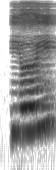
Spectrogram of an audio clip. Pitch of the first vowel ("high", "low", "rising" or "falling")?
rising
